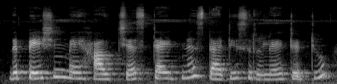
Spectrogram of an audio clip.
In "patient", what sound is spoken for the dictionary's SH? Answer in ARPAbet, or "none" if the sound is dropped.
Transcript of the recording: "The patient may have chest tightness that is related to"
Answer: SH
